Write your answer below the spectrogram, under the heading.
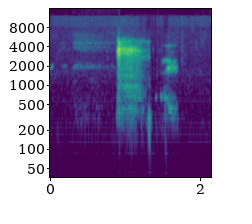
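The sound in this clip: A sudden sneeze breaks out of near silence: one sharp, hissing burst, followed a moment later by a shorter, softer sound.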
